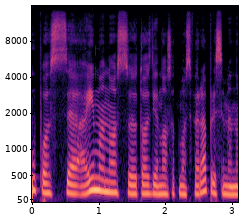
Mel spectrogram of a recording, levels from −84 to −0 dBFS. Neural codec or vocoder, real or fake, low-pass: autoencoder, 48 kHz, 128 numbers a frame, DAC-VAE, trained on Japanese speech; fake; 14.4 kHz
